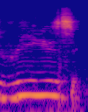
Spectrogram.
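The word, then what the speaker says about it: Rhys: again here's another name I've been saying wrong forever and he pronounced it himself it's ree Davis because he's a good welchman and so you've got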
